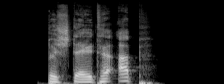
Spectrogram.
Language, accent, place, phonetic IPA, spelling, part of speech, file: German, Germany, Berlin, [bəˌʃtɛltə ˈap], bestellte ab, verb, De-bestellte ab.ogg
- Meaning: inflection of abbestellen: 1. first/third-person singular preterite 2. first/third-person singular subjunctive II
